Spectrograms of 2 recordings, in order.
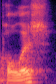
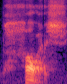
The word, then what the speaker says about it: Polish: rabbit we call them polish but the correct pronunciation is actually polish because they are to be a neat polished rabbit and their that breed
